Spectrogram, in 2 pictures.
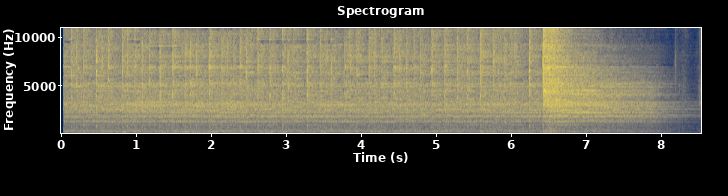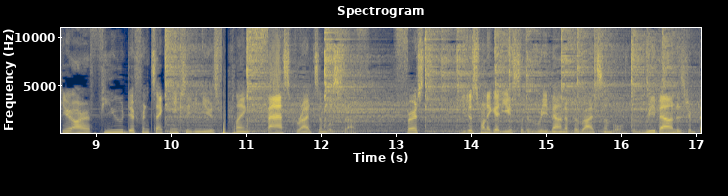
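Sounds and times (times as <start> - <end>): ride cymbal played fast: 0.0 - 8.5, 9.9 - 17.0.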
